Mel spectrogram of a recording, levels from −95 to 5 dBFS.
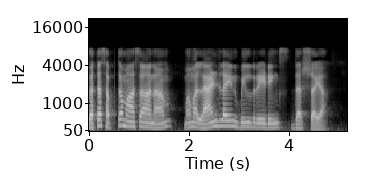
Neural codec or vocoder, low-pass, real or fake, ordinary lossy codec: codec, 24 kHz, 1.2 kbps, DualCodec; 7.2 kHz; fake; none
